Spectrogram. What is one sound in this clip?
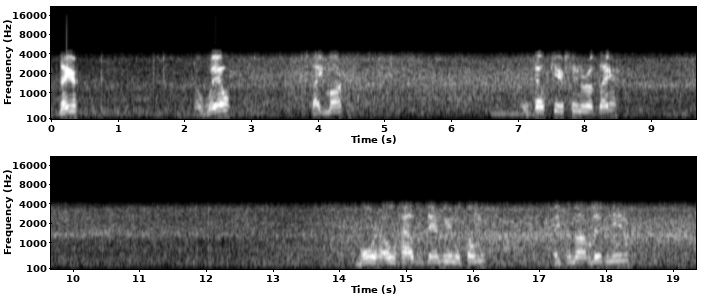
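A woman talks close by inside a car.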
